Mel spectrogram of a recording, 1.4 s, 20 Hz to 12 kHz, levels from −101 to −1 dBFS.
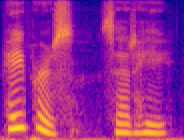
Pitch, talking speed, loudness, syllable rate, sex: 235 Hz, 130 wpm, -18 LUFS, 3.4 syllables/s, female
